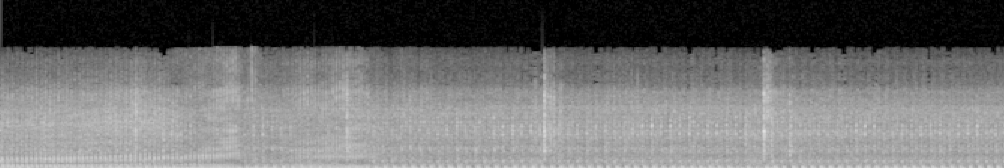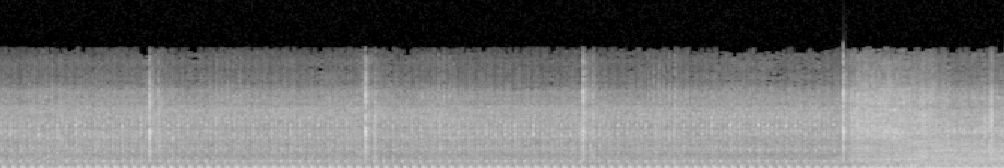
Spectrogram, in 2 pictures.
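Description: A dirt bike engine idles close by with a steady rumble.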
